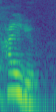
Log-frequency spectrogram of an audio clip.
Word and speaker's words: 한류: hard to say 한류, so it becomes like 한류.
